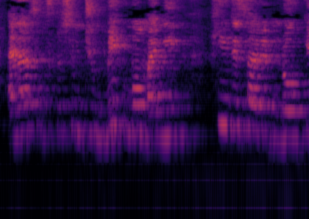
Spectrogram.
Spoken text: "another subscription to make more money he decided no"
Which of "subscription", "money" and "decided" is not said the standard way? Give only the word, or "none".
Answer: subscription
